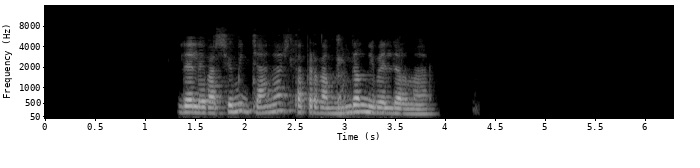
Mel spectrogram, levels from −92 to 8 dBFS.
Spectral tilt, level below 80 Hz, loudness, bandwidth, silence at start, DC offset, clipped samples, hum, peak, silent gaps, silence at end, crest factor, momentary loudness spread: -8 dB/octave; -78 dBFS; -32 LUFS; 6.4 kHz; 1.35 s; under 0.1%; under 0.1%; none; -16 dBFS; none; 2.35 s; 20 dB; 10 LU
